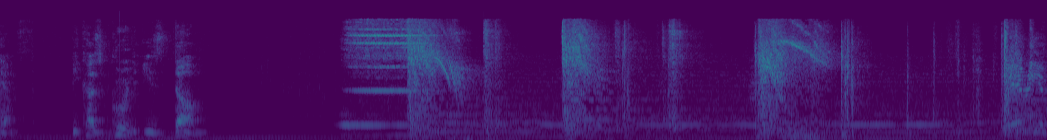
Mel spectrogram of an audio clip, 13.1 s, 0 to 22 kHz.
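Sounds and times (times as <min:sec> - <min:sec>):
background music: 0:04.2 - 0:13.0.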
